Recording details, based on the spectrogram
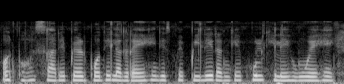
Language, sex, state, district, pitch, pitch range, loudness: Hindi, female, Bihar, Gopalganj, 190 Hz, 185-195 Hz, -15 LUFS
